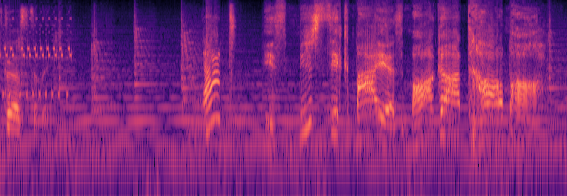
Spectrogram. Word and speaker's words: Magatama: That is Mystic Maya's Magatama. Don't let her fool you into pronouncing it any other way. That is the only correct way to pronunciate it.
